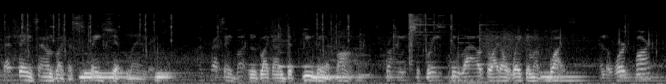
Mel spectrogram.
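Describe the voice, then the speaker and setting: Fast-talking man telling a comic rant. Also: high voice. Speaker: storyteller. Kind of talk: scripted comedic monologue. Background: music.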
